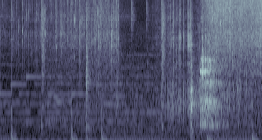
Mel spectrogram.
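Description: Carrots and celery sauté in a pot with minced garlic for turkey noodle soup, giving a steady sizzle broken by several stirring scrapes and clanks and a louder splash of vegetables near the end.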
